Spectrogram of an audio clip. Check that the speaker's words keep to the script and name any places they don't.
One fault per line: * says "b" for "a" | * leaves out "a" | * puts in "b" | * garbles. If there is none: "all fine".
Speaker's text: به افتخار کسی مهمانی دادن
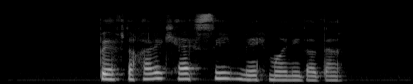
all fine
